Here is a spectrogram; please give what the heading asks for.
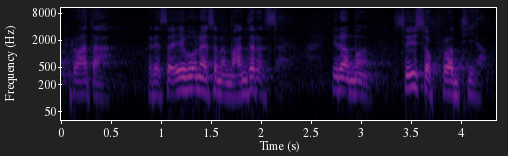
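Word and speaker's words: Suiso Frontier: 이름은 스위소 프론티어. 스위소가 일본식 수소 발음.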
